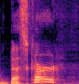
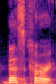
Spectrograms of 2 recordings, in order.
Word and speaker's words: Beskar: You'll also get a Razor Crest gunship and a, how do you say that word, Cole? Beskar? Probably? – Sure. – Beskar ingot hanging flare, an IG series assassin droid dashboard flare, and blurg and bounty hologram.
